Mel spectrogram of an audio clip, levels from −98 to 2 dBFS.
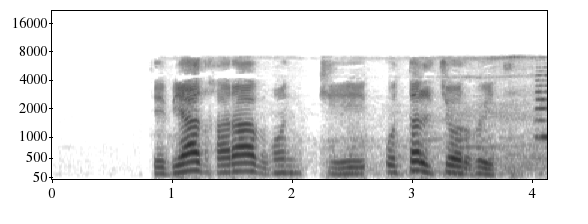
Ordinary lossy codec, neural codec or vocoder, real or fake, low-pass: MP3, 48 kbps; none; real; 7.2 kHz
